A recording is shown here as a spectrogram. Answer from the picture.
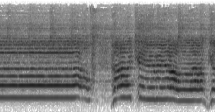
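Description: A young woman singing solo, holding one long steady note for nearly two seconds, breaking off briefly for a breath, then going into the next sung phrase.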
